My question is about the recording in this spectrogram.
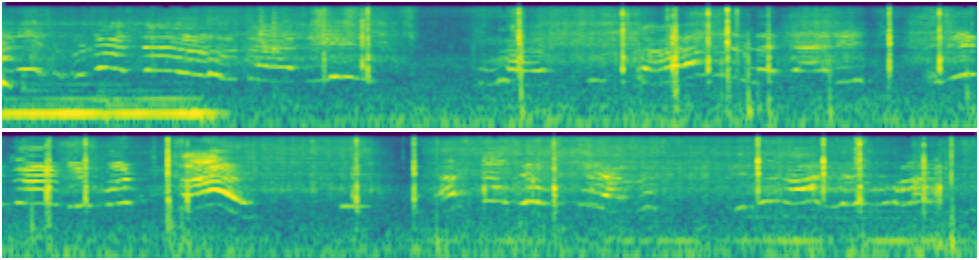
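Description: A young child's high voice calling out and exclaiming again and again while playing. A low steady hum runs under it for the first second and a half or so, and again from about nine seconds in.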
